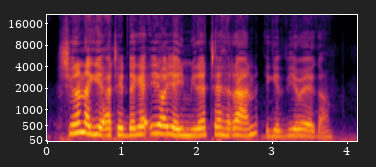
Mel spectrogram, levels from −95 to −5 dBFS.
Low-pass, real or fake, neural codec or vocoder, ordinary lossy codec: none; real; none; none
